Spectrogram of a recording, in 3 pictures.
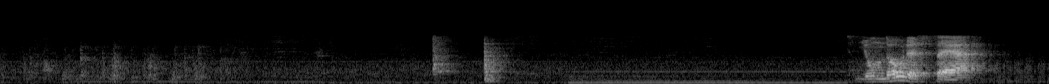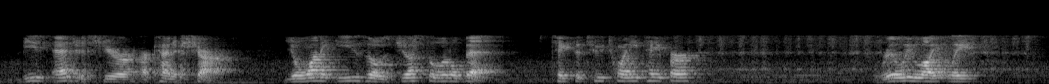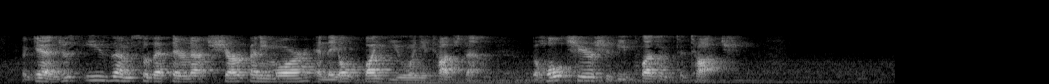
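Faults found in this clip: Repeated packet loss (robotic sound), 9.62–12.83 s. Choppy stretch with bits dropping out, 35 small holes, the longest 26 ms, about 320 ms of audio gone in total. Receiver concealment keeps stretching the last snippet over each hole, so roughly 13% of that span is patched-in sound. Band stops at 4 kHz, which fits G.711 at 64 kbps on the call path.

Jitter buffer speed-up, 15.00–15.69 s. Sound hurries along at about 105% speed with the pitch unchanged. The buffer had built up extra delay, probably after late packets landed in a bunch, so it trimmed short pitch-period chunks, around 40 ms total, to catch back up to its target depth.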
